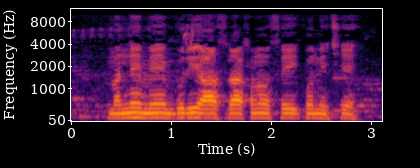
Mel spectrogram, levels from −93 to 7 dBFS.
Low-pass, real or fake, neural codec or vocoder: 9.9 kHz; real; none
